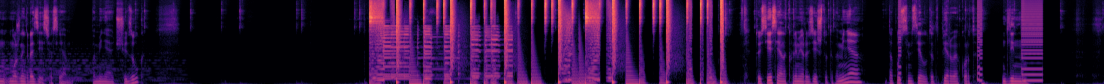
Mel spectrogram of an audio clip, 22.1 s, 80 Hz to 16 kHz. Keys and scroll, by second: 7.3 space, 14.4 space, 18.8 BackSpace.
